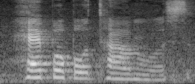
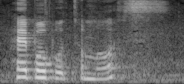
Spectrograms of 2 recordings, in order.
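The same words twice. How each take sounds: The two takes are said the same way.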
